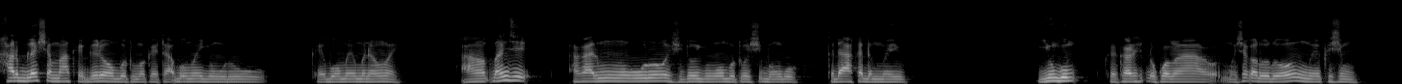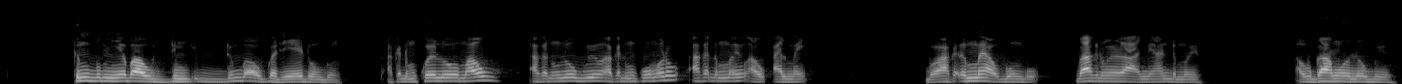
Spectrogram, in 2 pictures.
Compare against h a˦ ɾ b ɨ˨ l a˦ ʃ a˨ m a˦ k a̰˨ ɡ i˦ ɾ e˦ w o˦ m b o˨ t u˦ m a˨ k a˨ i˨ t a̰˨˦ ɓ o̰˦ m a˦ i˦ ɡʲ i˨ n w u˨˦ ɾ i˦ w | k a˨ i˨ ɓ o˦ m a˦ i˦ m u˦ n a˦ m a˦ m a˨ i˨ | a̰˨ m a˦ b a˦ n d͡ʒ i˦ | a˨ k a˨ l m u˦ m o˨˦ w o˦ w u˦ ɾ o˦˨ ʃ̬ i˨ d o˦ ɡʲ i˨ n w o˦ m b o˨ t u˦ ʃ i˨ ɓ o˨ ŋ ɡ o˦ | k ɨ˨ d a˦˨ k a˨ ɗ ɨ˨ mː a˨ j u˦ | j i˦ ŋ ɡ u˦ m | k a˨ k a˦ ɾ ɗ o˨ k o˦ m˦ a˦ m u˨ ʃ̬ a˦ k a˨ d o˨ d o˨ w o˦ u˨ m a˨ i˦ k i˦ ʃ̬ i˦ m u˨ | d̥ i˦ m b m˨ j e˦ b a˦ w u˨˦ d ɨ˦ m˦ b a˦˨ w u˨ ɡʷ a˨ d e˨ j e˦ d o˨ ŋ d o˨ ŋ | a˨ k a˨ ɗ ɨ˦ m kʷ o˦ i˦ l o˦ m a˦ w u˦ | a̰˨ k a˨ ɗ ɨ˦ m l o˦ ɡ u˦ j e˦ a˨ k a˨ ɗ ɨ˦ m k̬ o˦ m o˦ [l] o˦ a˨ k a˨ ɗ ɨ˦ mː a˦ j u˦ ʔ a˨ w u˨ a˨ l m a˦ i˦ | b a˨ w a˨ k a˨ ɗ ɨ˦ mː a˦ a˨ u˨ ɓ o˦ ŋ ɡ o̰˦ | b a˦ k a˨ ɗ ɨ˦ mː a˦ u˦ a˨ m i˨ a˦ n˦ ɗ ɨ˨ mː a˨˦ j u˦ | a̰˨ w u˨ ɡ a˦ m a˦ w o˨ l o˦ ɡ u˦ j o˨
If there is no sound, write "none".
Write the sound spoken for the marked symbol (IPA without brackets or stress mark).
ɾ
